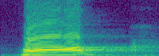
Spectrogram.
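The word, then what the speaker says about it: Palk: तो यहां पे एक वाटर स्टेट है जिसको आप जल डमरू मध्य बोलते हो, जिसे बोलते हो पाक जल डमरू मध्य। याद रखना, पाक स्पेलिंग ऐसे लिखते हो, पाल्क।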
